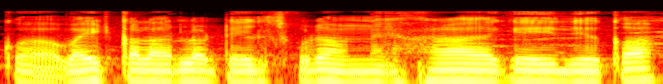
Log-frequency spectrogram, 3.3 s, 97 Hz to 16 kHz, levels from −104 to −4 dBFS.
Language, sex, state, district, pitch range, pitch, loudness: Telugu, male, Andhra Pradesh, Sri Satya Sai, 110-115 Hz, 110 Hz, -15 LUFS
